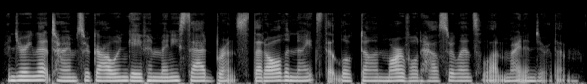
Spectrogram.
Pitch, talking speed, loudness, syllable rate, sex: 170 Hz, 255 wpm, -18 LUFS, 6.2 syllables/s, female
